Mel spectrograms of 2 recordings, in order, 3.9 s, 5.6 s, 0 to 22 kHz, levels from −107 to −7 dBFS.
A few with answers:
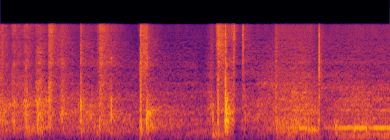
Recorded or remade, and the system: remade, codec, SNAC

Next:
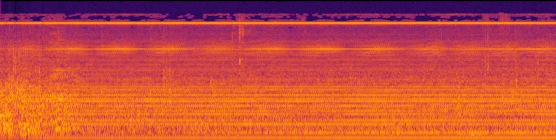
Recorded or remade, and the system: recorded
